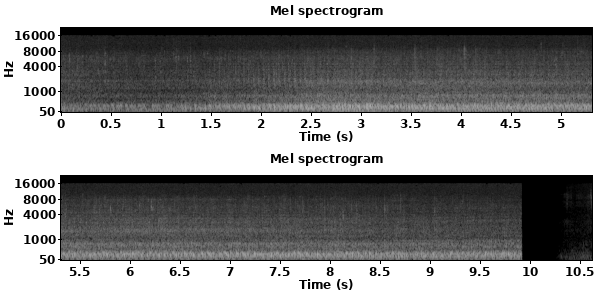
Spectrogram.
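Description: A small boat engine running steadily. It gets louder about two seconds in and cuts off suddenly near the end.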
